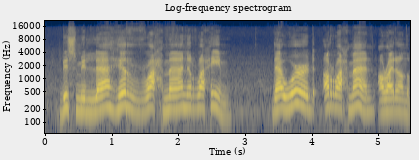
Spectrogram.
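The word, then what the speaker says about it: الرحمن: I'm not pronouncing it. I'm saying Ar-Rahman.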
